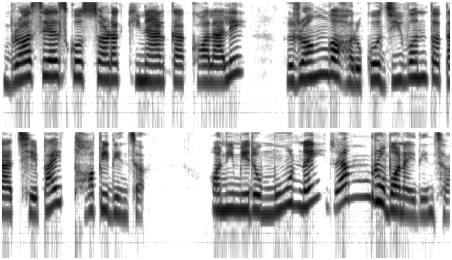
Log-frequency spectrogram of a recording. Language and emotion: Nepali, happy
